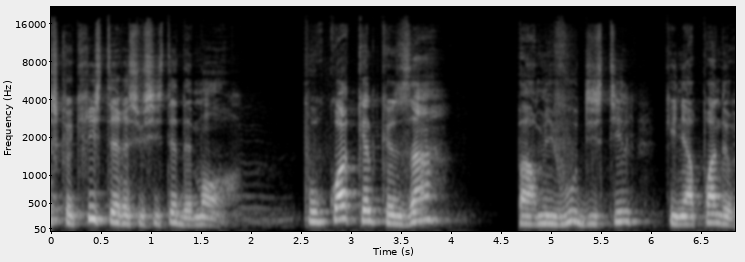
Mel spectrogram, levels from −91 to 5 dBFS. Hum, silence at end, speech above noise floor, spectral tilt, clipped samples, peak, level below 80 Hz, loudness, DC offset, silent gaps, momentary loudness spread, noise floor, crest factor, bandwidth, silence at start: none; 0 s; 52 dB; -5.5 dB/octave; under 0.1%; -6 dBFS; -80 dBFS; -26 LUFS; under 0.1%; none; 12 LU; -78 dBFS; 22 dB; 17.5 kHz; 0 s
